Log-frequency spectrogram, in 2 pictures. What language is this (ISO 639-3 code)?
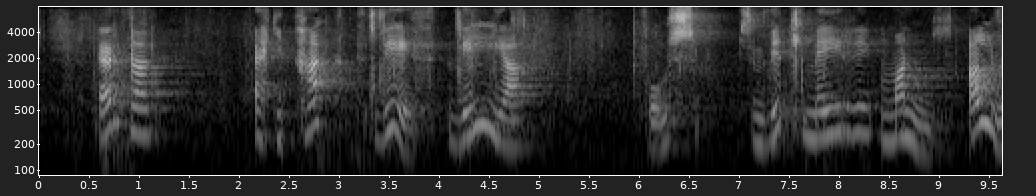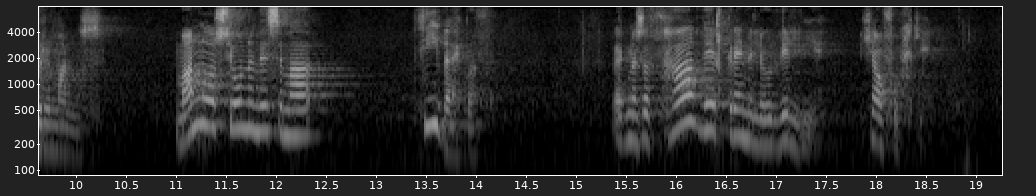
isl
